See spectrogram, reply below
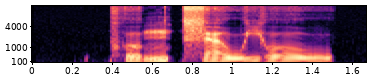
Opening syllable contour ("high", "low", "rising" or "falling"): rising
